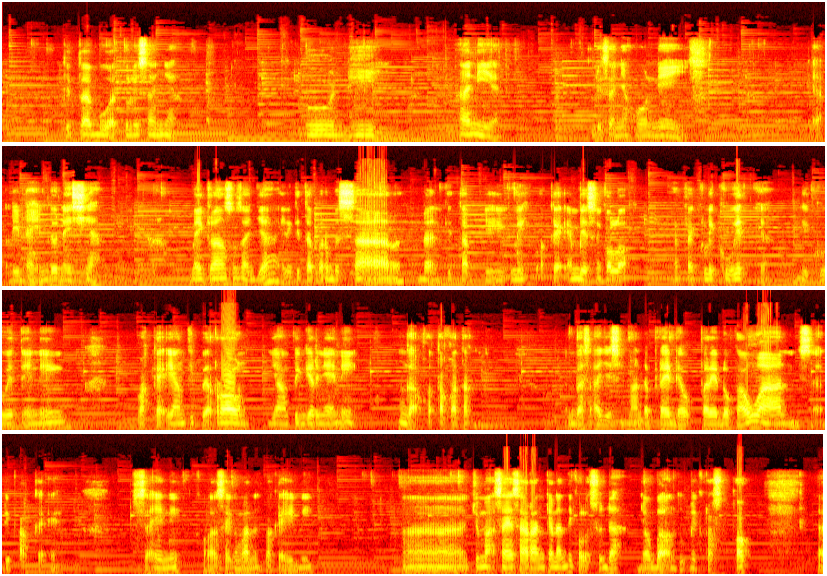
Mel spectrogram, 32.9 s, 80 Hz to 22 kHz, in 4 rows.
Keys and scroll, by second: 0.0-0.5 typing, 2.2-7.9 typing, 8.6 ctrl+a, 31.3 ctrl+z.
